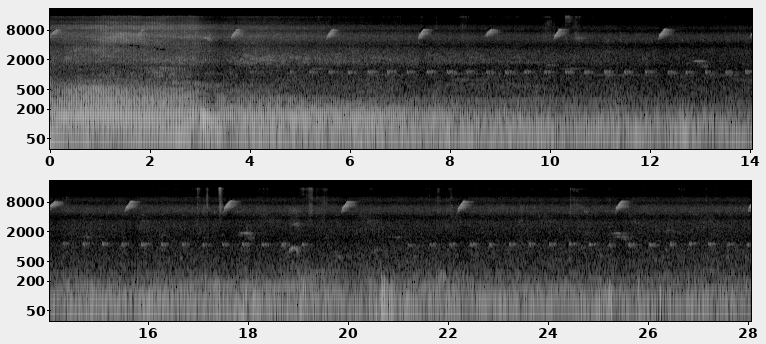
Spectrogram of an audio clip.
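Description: Birds calling: a short, high, rising chirp repeated every second or two over a rapid, even pulsing note. A low rumbling noise fills the first few seconds.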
